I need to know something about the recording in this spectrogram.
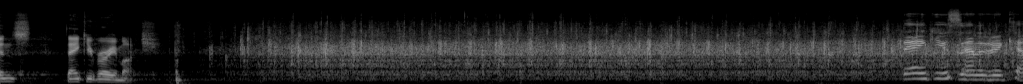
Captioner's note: applause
